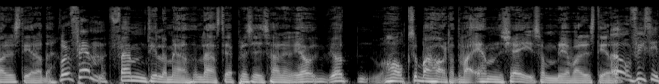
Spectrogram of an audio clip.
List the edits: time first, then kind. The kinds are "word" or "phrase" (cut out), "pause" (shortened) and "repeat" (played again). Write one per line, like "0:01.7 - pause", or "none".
none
